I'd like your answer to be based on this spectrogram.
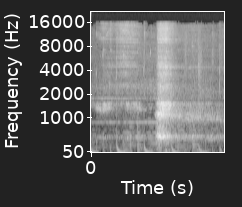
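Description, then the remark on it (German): A single hollow, resonant breath blown into a small vase, a short loud whoosh with a ringing tone, over a steady low rhythmic pattern of faint thumps in the background. “Ist vom Volumen ein bisschen kleiner, das ist eine etwas kleinere Vase gewesen, aber ist ein, ein bekanntes Geräusch, das uns auch hier wieder begegnen wird.”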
